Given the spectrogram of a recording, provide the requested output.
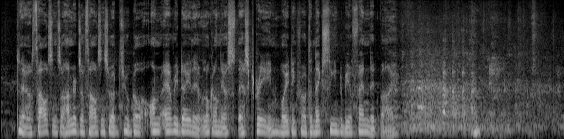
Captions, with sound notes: - There are thousands or hundreds of thousands where you go on every day, they look on their screen, waiting for the next scene to be offended by. (crowd laughs)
